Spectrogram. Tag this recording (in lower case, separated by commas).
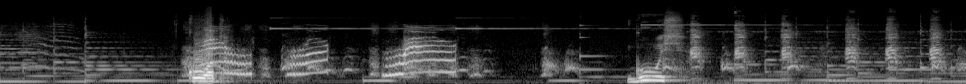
speech, music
